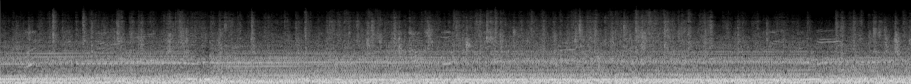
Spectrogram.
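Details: SOFR 2023 stage 9 Zorn's Hollow, 3.5-mile very flat-out stage, in-car: limited 2WD rally car with dog box at full throttle, roar with uneven stuttering and irregular crackles; bad engine misfire under load.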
